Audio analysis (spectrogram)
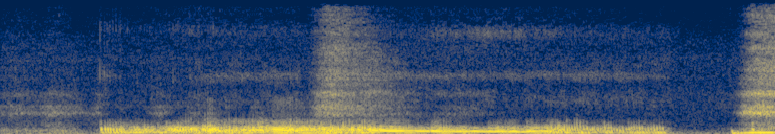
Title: My dog snoring so loud #dog #snoring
